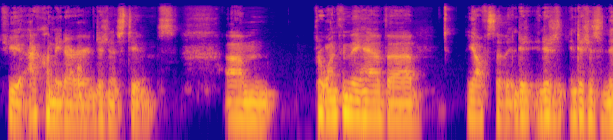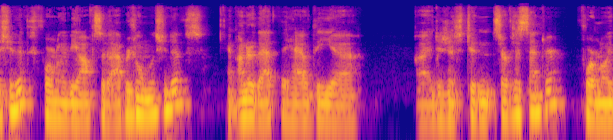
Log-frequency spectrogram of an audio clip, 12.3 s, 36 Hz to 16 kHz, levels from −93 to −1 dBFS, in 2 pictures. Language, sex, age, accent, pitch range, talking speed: English, male, 30-49, American, 90-110 Hz, 175 wpm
